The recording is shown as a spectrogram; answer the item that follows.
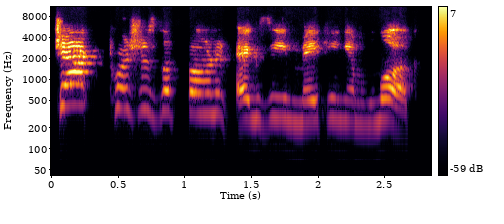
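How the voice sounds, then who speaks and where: A woman's voice: high voice, expressive, a bit bright, dry recording. Woman narrating stage directions, dry dull mic. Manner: brisk, laughs at her own slips. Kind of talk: amateur table read over video call.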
